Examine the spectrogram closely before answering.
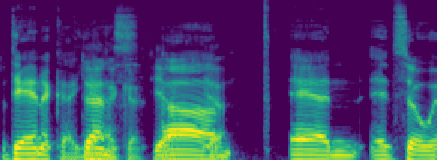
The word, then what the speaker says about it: Danica: Danica, is that how you pronounce it? Danica, yes.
